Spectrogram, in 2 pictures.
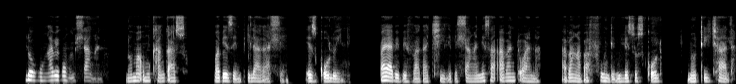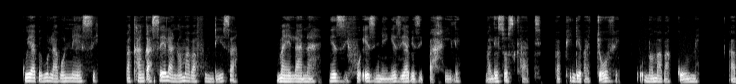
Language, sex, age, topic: North Ndebele, male, 36-49, health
